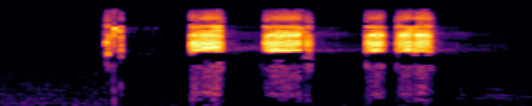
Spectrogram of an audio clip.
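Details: Black francolin calling: a loud, harsh, grating phrase of five notes. A short note is followed by two longer rasping notes, then a short note and a final long one, all within about two seconds against a quiet background.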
